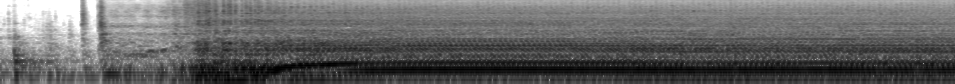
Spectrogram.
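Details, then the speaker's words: Freshly rebuilt carbureted truck engine, start: cranks a few seconds, catches, revs climb and settle to a steady but noticeably fast idle; idle control set too far, RPM too high. "So when I had it started up, this was too far. I'm gonna mess it up. Yeah, it was too accelerated, so we gotta figure out how to get it positioned right."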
